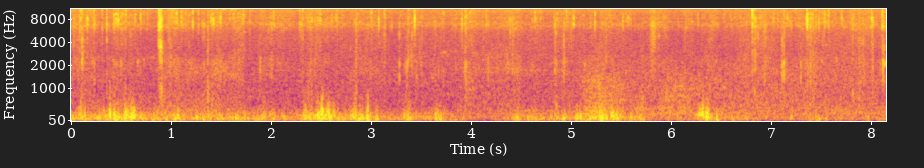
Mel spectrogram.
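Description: Faint footsteps while walking on a concrete sidewalk, with low irregular thuds and rumble from the hand-held phone's microphone.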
